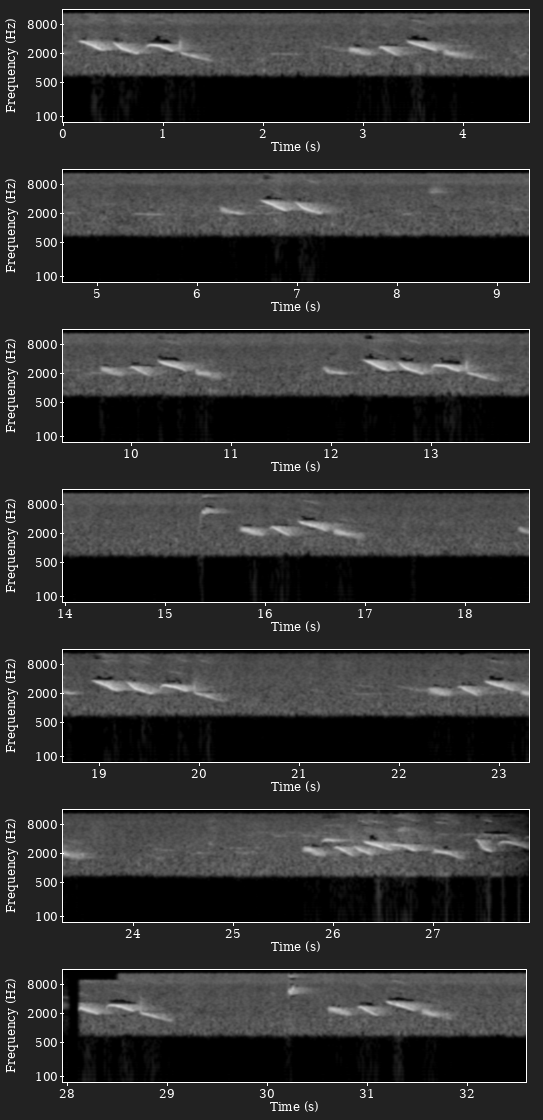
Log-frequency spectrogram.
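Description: Green-winged saltator (trinca-ferro) singing its short whistled phrase over and over, about once every three seconds. Each phrase is a few quick notes that slide downward, and near the end the phrases come closer together.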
